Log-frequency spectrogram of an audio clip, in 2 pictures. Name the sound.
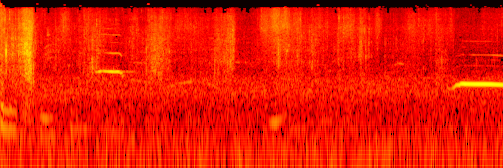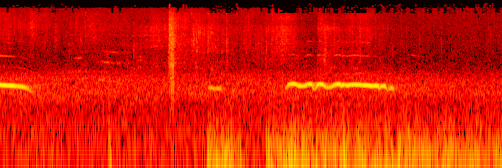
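owl hooting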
